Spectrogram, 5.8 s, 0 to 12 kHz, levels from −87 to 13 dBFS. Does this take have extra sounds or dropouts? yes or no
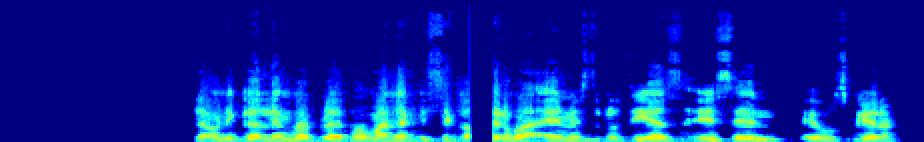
yes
